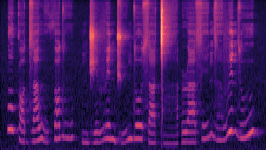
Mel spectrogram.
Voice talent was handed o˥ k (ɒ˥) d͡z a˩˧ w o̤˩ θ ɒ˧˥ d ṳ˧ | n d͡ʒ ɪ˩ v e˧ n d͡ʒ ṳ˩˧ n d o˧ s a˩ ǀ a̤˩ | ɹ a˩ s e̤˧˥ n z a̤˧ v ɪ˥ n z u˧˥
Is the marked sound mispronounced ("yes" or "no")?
yes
